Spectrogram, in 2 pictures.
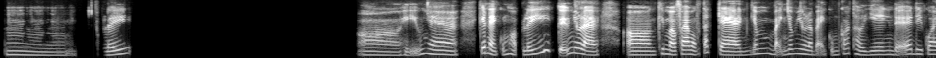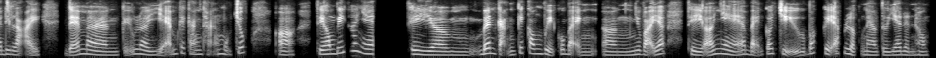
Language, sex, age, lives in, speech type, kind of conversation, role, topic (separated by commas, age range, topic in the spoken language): Vietnamese, female, 30-34, Vietnam, conversation, podcast, host, Bạn thường làm gì để giảm căng thẳng hằng ngày?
